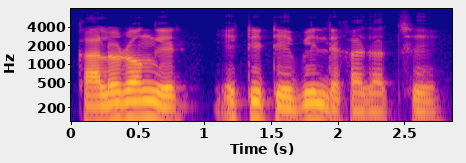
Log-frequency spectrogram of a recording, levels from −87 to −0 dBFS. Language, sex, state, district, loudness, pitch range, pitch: Bengali, male, West Bengal, Cooch Behar, -18 LUFS, 85-115 Hz, 105 Hz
